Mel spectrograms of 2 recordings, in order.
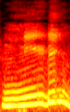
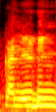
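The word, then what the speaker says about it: kneading: आटा गूंदने को अंग्रेजी में कहते हैं नीडिंग the dough. नीडिंग the dough. वो नीडिंग में शुरू में के लिखा है, लेकिन वो साइलेंट है, कभी तुम कनीडिंग द डो बोल लो, कनेडा ही बोल देना, अच्छा तो नीडिंग द डो।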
